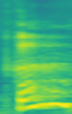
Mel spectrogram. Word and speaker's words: Gen: The northeast is the element of yang earth and it's the Gen Palace. It's spelled G-E-N and its trigram is represented by two yin lines on bottom with one yin line on top.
